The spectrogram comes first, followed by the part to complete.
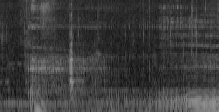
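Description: Fingers handling a plastic action figure, with a light click about two-thirds of a second in as its knee joint is bent to its limit. Near the end a man gives a drawn-out hum.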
